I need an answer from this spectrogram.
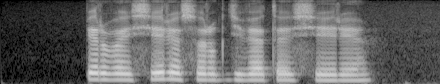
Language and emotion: Russian, neutral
